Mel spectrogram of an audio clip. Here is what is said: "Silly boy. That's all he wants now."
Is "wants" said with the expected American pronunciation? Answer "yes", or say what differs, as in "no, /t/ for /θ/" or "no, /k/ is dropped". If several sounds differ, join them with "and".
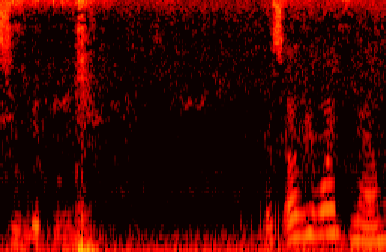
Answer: no, /s/ is dropped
